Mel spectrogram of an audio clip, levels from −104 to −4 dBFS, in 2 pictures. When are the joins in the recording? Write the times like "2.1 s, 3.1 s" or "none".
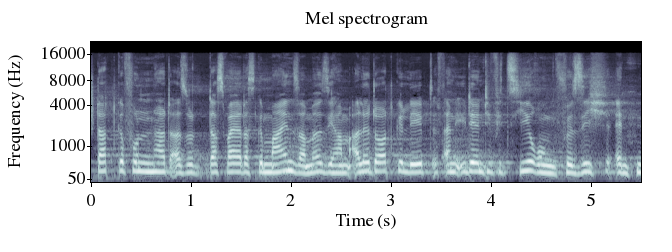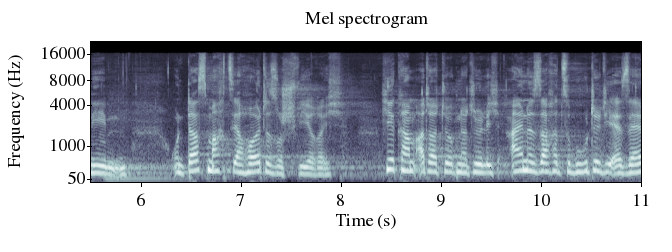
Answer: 3.5 s, 8.4 s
